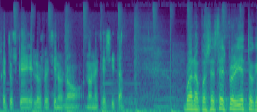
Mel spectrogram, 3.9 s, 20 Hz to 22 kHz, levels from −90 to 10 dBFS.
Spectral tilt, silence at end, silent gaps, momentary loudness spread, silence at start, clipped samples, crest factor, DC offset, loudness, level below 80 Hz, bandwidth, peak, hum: -5 dB/octave; 0 s; none; 17 LU; 0 s; under 0.1%; 12 dB; under 0.1%; -18 LUFS; -34 dBFS; over 20 kHz; -6 dBFS; none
